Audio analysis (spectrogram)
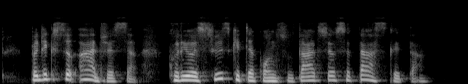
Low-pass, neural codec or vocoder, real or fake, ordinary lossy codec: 7.2 kHz; codec, 16 kHz, 1.1 kbps, Voila-Tokenizer; fake; Opus, 24 kbps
